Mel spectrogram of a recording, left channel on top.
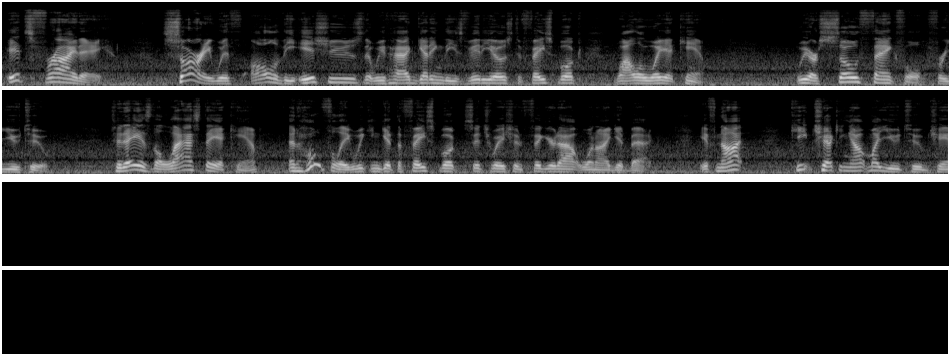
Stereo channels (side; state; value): right; silent; 59 dB below the other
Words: It's Friday. Sorry with all of the issues that we've had getting these videos to Facebook while away at camp. We are so thankful for YouTube. Today is the last day of camp, and hopefully we can get the Facebook situation figured out when I get back. If not, keep checking out my YouTube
